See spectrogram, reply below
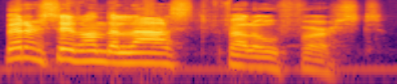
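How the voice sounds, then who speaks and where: Loud, quarrelsome, dim-witted troll. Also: male voice, on the high side, very animated, measured pace, heavily acted. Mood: gruff deliberating. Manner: bickering, blustering, uneducated colloquial speech. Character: big, dim, quarrelsome male troll, crude and grumpy.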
